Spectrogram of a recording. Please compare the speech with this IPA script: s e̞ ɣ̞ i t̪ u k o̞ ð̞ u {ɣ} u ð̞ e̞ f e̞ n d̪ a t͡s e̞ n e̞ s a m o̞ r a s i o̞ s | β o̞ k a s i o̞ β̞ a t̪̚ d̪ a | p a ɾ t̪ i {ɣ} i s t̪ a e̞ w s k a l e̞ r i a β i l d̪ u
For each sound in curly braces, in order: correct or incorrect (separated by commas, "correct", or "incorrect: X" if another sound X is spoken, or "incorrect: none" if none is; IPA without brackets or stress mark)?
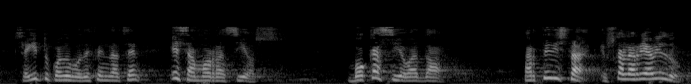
correct, incorrect: ð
